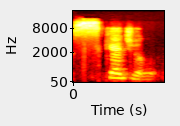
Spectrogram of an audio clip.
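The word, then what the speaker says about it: schedule: इसकी स्पेलिंग यही रहेगी शेड्यूल यह जो ह है ना इसको हल्के से बोलना शेड्यूल और उसी तरह उसे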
